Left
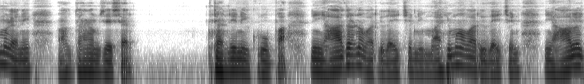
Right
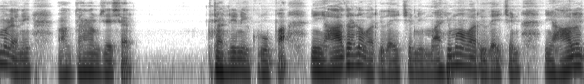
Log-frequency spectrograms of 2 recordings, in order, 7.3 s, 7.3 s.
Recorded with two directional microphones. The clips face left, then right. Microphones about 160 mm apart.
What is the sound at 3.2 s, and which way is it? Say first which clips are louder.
Speech: left 3 dB; 5° left (ahead or behind).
